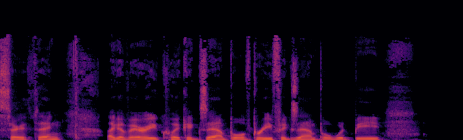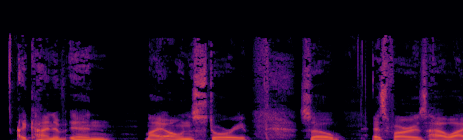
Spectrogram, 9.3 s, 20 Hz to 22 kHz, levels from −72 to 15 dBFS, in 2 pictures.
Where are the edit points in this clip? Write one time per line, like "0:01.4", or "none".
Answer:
0:02.5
